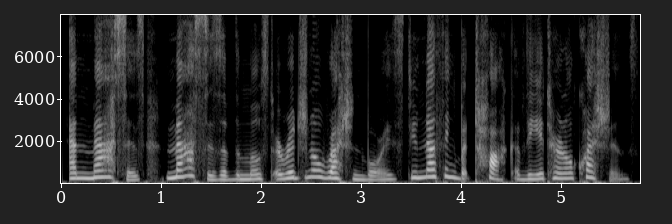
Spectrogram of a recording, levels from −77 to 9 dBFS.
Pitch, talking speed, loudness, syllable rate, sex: 245 Hz, 175 wpm, -20 LUFS, 5.1 syllables/s, female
